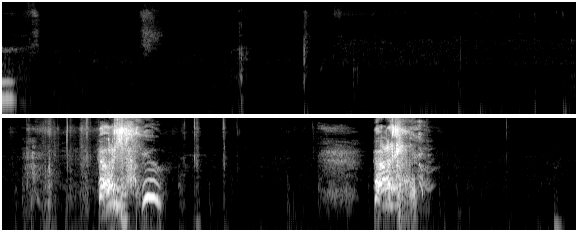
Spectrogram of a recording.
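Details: A person's own sneezes collected over a week: mostly silence with two bursts, each a short inhaled build-up and a sharp explosive release; two sneezes.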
